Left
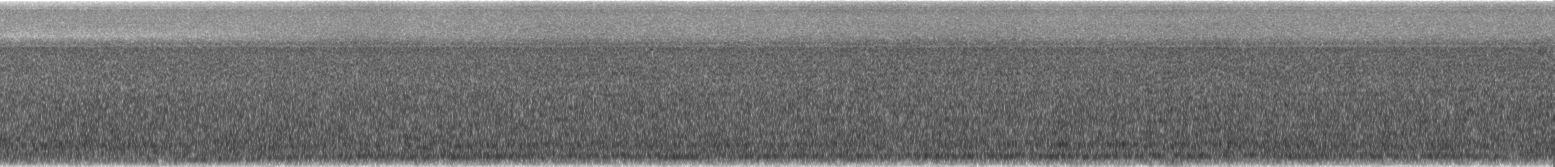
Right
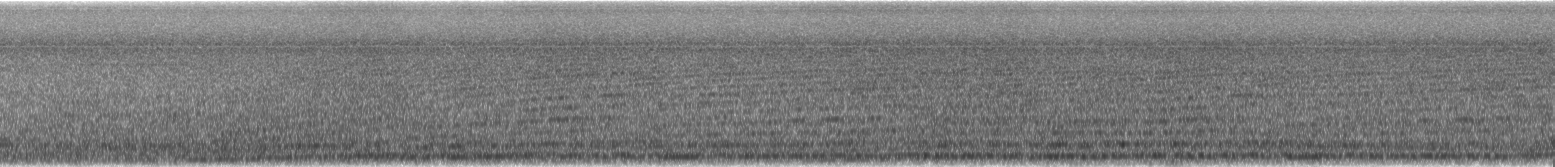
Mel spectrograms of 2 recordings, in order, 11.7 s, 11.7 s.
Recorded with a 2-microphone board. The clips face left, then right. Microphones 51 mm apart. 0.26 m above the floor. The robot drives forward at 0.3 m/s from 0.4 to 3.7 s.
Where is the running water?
40° left (ahead or behind).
